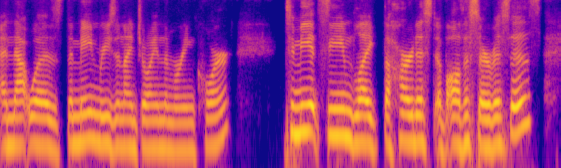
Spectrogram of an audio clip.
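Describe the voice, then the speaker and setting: A woman's unremarkable speaking voice with an American accent, medium in pitch with ordinary pitch variation, in a dry, close sound with no echo and a quiet background. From US Northeast, New Jersey near Philadelphia. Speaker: war veteran. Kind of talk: interview.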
